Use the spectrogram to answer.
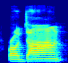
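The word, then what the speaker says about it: Rodón: said Cortez starting today rodon rodon rodon some people have different pronunciations even as a Yankee fan um some I I go I go I guess more towards rhon um but it's corz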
